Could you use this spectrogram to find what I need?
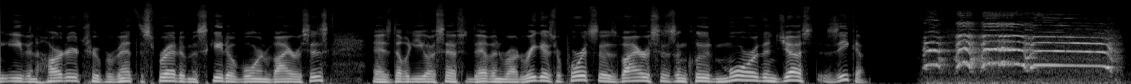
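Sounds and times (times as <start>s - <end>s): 
speech: 0.0s - 8.8s
chicken crowing: 9.2s - 11.2s.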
